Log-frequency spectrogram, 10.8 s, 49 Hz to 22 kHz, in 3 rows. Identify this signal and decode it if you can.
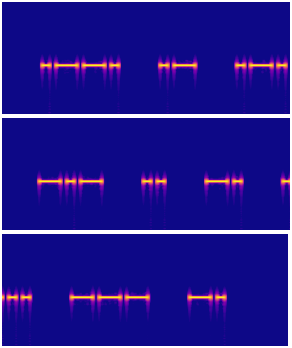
Morse code, heard as a keyed tone, about 14 wpm, spaced as for 10 wpm, 700 Hz. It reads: PARKINSON
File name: Morsekurs / Witze / Witz 01. Oktober 2019, 50 F70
